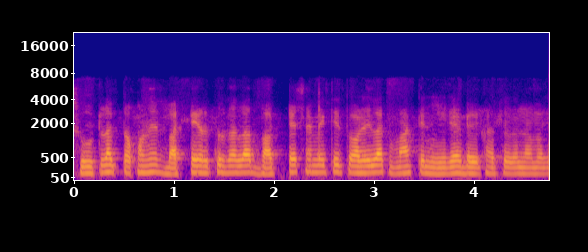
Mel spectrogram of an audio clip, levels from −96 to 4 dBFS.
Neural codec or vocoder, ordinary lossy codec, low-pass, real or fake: codec, 16 kHz in and 24 kHz out, 1.1 kbps, FireRedTTS-2 codec; Opus, 24 kbps; 7.2 kHz; fake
